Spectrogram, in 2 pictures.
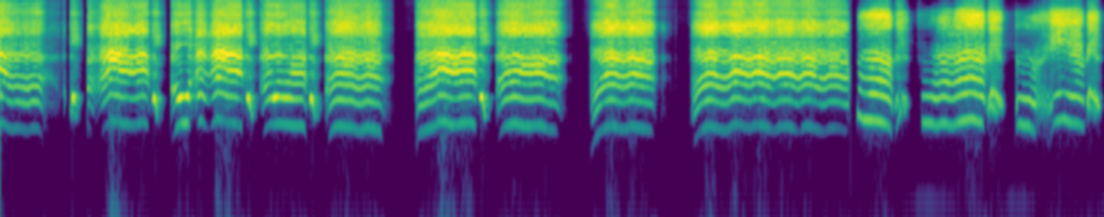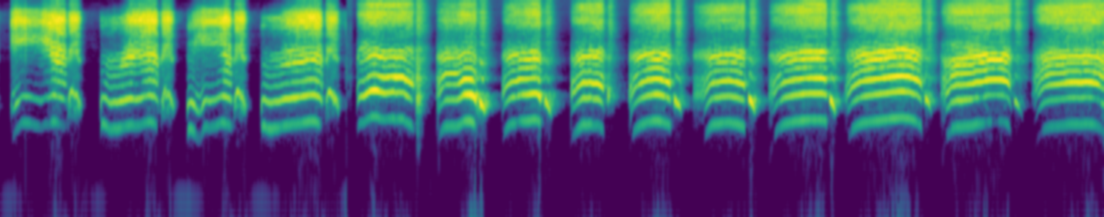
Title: Newborn Baby Crying Sound Effect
